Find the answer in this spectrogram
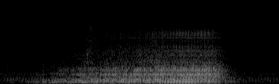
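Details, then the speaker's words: Adult man (husband) snoring loudly at bedtime: one loud, rumbling snore that builds and fades over about two seconds; snoring. "My husband is snoring. He's loud."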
